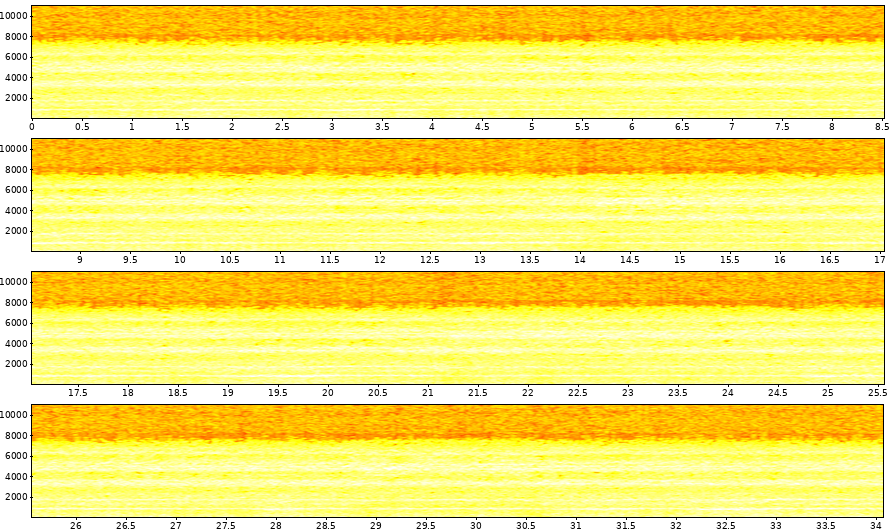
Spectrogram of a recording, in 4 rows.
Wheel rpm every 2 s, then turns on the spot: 230, 230, 230, 230, 230, 230, 230, 220, 230, 220, 230, 230, 230, 230, 220, 220, 220.
none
